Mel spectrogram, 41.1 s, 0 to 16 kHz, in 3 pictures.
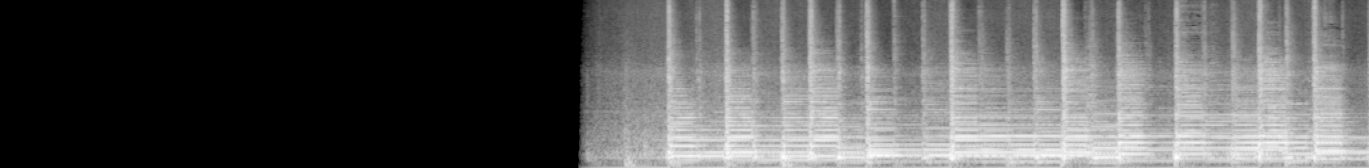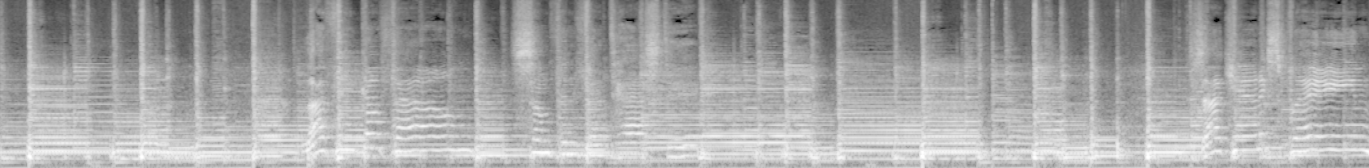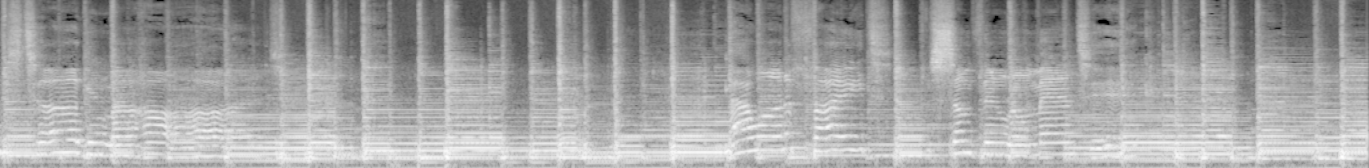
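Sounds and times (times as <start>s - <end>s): acoustic guitar strumming: 5.9s - 41.0s
man singing: 16.5s - 22.0s, 25.4s - 30.7s, 34.4s - 39.6s.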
